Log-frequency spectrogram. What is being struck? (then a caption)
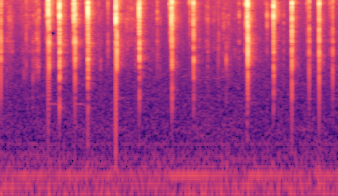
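Small plastic compartment box. A small, hollow, clear plastic compartment case is tapped and scratched with long red nails, giving about a dozen sharp, bright clicks at an uneven pace. Each tap is crisp and very short, with almost no ring, over a faint low hum.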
